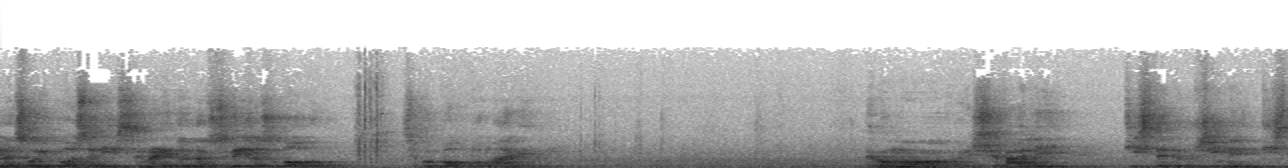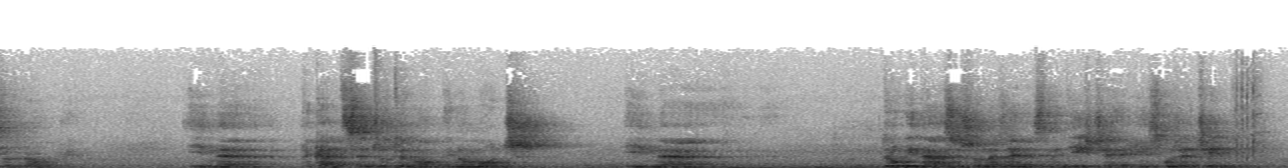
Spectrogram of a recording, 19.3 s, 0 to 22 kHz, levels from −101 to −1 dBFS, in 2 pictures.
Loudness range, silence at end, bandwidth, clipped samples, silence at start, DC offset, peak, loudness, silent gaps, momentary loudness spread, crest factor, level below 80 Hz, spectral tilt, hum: 5 LU; 0 s; 15.5 kHz; under 0.1%; 0 s; under 0.1%; -2 dBFS; -18 LUFS; none; 16 LU; 16 dB; -50 dBFS; -4 dB/octave; none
